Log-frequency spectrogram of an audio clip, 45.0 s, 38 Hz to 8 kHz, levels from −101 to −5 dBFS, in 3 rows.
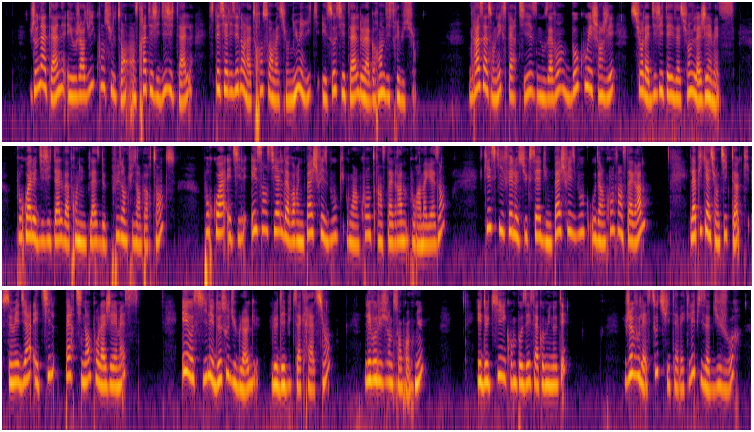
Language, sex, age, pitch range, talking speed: French, female, 10-29, 205-270 Hz, 150 wpm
